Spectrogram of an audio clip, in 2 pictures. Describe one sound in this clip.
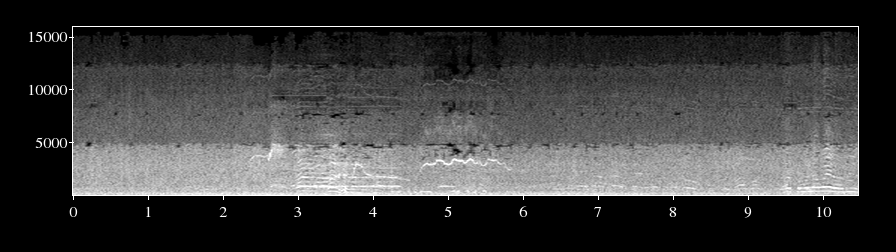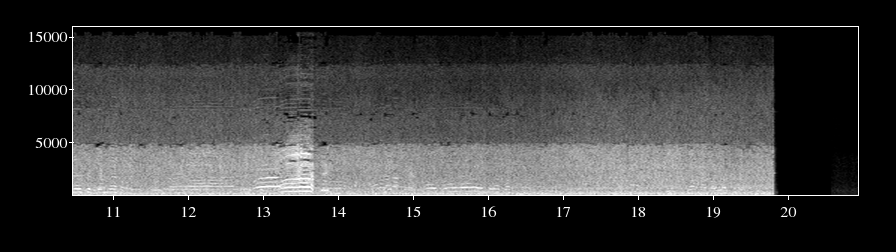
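Floodwater roars and rushes loudly.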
